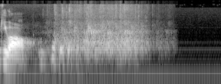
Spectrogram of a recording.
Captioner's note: audience claps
